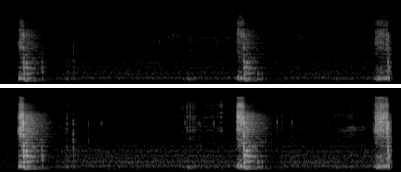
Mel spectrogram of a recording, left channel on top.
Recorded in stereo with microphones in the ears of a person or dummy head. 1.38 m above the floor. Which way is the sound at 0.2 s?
65° right (ahead or behind).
